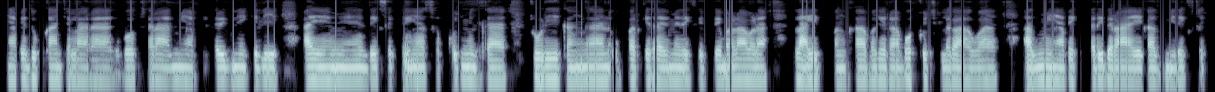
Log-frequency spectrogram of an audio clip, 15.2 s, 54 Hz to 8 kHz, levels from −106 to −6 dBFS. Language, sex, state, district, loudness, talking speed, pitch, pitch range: Hindi, male, Chhattisgarh, Raigarh, -28 LUFS, 205 wpm, 105 Hz, 105-110 Hz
